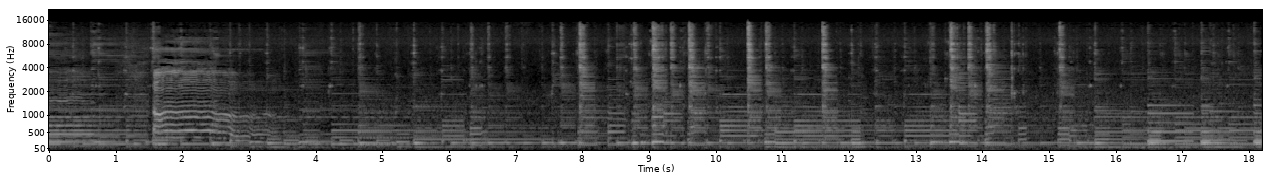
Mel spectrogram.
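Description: Steel-string acoustic guitar played solo in an instrumental break, a run of plucked notes over a steady low bass note.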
